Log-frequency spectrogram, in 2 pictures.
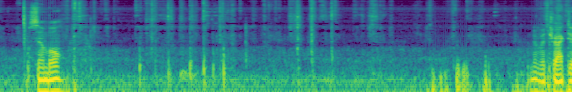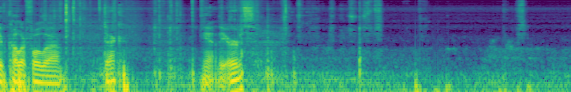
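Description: Playing cards rustle and slide in hands.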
